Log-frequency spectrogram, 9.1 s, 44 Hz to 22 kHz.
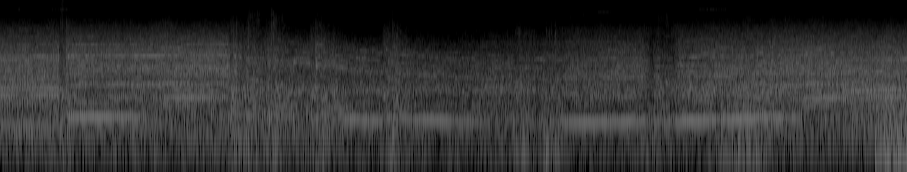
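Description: A Ferrari GT3 race car in iRacing at Road Atlanta roars continuously and loudly, its engine pitch sweeping down and back up through gear changes and corners.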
